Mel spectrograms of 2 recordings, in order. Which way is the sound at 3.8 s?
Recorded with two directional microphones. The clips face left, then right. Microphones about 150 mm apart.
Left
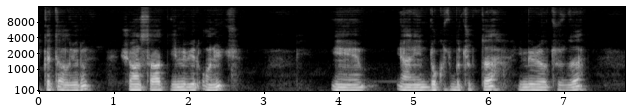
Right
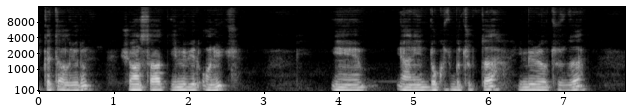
25° right (ahead or behind).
